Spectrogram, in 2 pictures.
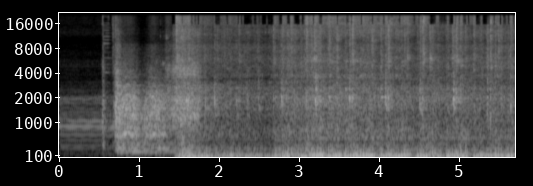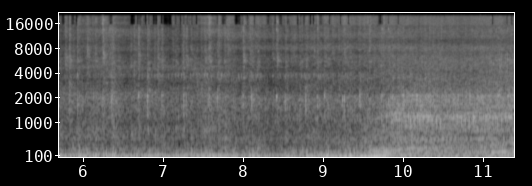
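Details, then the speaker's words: Mopar Performance 360 V8 rebuilt short block, 587 iron heads with 2.02 intake valves, Stealth intake, 750cfm carb, 248°@.050 cam, on test stand: starter cranks, catches, settles to slightly lumpy ~900 rpm idle; good oil pressure, lowish vacuum from cam; normal. "The manifold vacuum is a little on the low side, but that's indicative of the camshaft being used. It's 248 duration at 050, which is quite aggressive. And the engine's idling around 900 RPM."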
